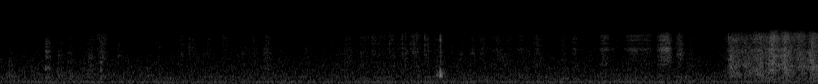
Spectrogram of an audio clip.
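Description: Faint handling sounds and one sharp tick about halfway through. Then, near the end, a clear plastic sheet rustles and crinkles as it is pulled up off the car.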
